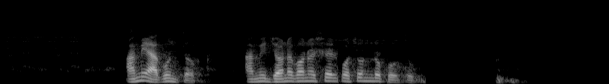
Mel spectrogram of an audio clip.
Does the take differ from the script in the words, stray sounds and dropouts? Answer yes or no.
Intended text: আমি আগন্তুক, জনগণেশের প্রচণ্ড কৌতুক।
yes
